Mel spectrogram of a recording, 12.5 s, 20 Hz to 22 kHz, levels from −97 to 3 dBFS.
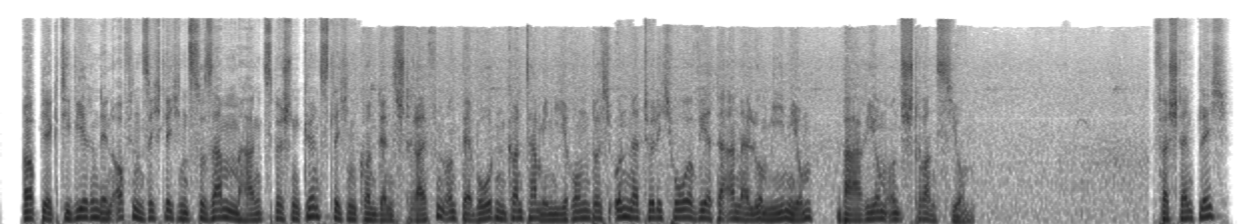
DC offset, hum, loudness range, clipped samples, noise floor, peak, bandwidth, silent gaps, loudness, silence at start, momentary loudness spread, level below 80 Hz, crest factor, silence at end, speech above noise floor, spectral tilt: under 0.1%; none; 5 LU; under 0.1%; -44 dBFS; -2 dBFS; 16 kHz; none; -17 LUFS; 0.25 s; 4 LU; -36 dBFS; 16 dB; 0.25 s; 28 dB; -5.5 dB/octave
